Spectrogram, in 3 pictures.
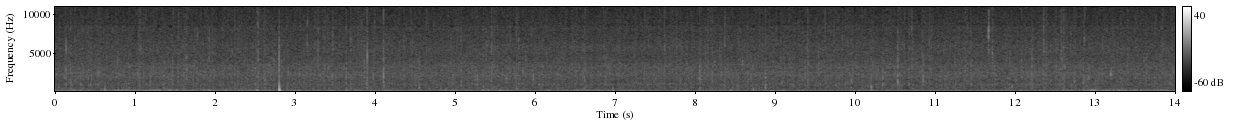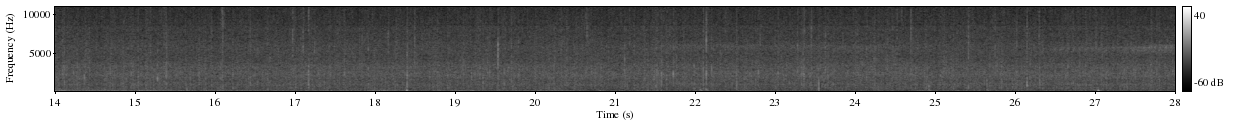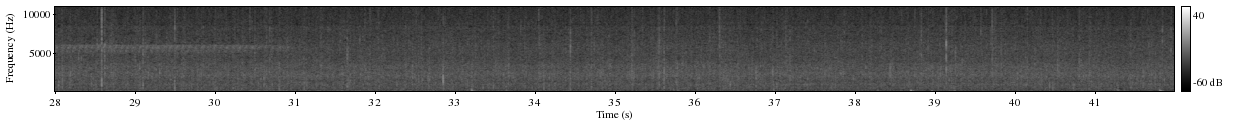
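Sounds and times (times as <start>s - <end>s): steady rain hiss: 0.0s - 41.9s
raindrops ticking: 24.4s - 32.0s.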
